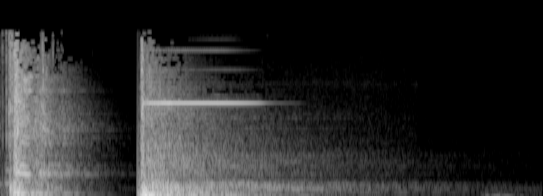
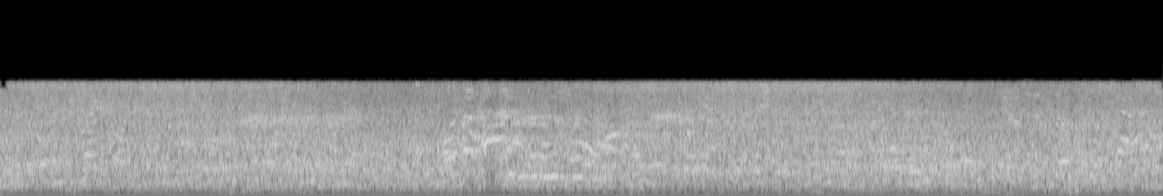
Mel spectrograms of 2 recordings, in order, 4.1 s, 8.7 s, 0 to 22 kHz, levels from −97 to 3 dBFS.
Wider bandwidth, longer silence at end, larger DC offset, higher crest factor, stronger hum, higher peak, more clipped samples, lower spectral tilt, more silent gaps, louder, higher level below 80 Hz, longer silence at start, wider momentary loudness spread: first, 11.5 kHz vs 4 kHz; first, 2.05 s vs 0 s; second, under 0.1% vs 0.4%; first, 22 dB vs 12 dB; neither; about the same, -2 dBFS vs -4 dBFS; neither; second, -3 dB/octave vs -7 dB/octave; neither; second, -21 LUFS vs -15 LUFS; first, -30 dBFS vs -58 dBFS; about the same, 0.05 s vs 0 s; first, 17 LU vs 3 LU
